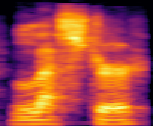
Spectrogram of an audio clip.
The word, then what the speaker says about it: Leicester: I just got back from Leicester, I think is how you actually pronounce it.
